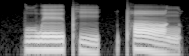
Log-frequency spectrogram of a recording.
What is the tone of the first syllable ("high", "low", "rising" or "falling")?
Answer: high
